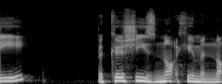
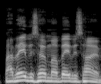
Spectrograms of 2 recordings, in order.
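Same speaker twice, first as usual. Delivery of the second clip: high, fast and louder, crazy with joy; hammed-up besotted lover; giddy insistence; 6 semitones higher, 5 dB louder, faster than usual. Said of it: "He's crazy".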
